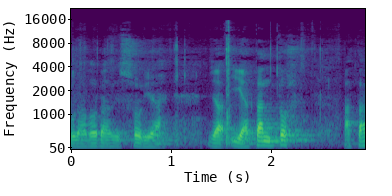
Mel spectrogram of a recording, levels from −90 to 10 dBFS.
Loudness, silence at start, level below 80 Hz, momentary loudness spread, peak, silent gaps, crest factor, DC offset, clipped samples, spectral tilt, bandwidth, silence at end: -24 LUFS; 0 s; -62 dBFS; 20 LU; -4 dBFS; none; 20 dB; under 0.1%; under 0.1%; -5 dB/octave; 15.5 kHz; 0 s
